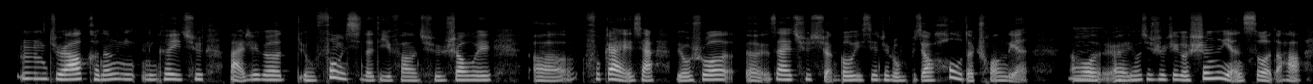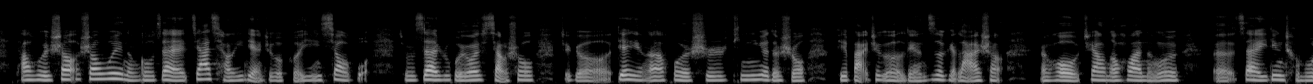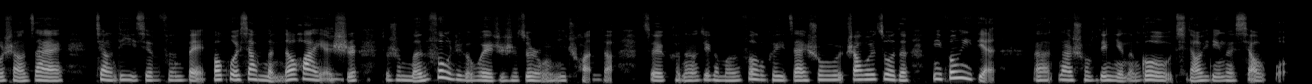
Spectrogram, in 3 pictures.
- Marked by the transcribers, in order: tapping
- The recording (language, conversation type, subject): Chinese, advice, 我怎么才能在家更容易放松并享受娱乐？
